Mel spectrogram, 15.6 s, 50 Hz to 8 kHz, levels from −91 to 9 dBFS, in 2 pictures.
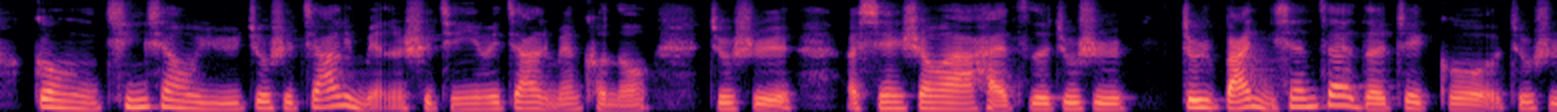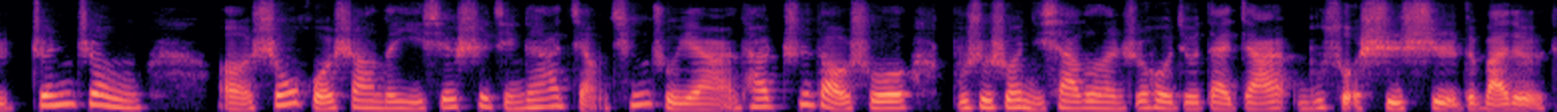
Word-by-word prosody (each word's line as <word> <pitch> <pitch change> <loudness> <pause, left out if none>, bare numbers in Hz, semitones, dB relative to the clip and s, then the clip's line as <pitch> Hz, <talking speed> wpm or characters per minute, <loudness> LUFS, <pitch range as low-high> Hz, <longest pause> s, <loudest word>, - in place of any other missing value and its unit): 更 180 -6 +1
倾 200 +1 0
向 195 -6 0
于， 150 0 -4
就 175 +2 0
是 170 -2 -3
家 205 +4 0
里 240 - +2
面 195 - -3
的 - - -5
事 - - -2
情， 145 -2 -7
因 150 +1 -3
为 160 - -1
家 165 -1 +1
里 - - -5
面 145 +2 -5
可 - - -3
能 130 -1 -5 0.3
就 155 - 0
是 140 -6 0 0.3
先 165 0 +1
生 165 -1 +2
啊， 155 -1 +3
孩 125 -6 +2
子。 150 +4 0
就 160 +1 0
是 150 -1 0 0.3
就 195 - +8
是 195 - +3
把 180 -1 +5
你 210 - -1
现 215 0 +1
在 245 0 +3
的 150 -7 +2
这 170 +1 0
个 145 -4 -1
就 165 - -4
是 150 -1 -7
真 255 +3 +3
正， 240 -10 +2 0.4
嗯， 155 -2 0
生 265 +3 +2
活 165 - +3
上 185 0 -1
的 170 - -1
一 165 -1 -3
些 200 +3 -1
事 220 +2 -2
情 165 -5 -6
跟 195 - 0
他 225 - -1
讲 225 -2 -6
清 255 +8 -4
楚， 285 - 0
也 145 0 +2
让 145 - -2
他 210 +3 0
知 270 +5 -4
道 155 - +4
说， 175 +2 +4 0.2
不 175 - -2
是 190 +2 +2
说 195 +1 +2
你 180 -6 -1
下 175 +2 0
班 180 +1 +1
了 165 - -1
之 170 +3 -3
后 180 -2 +2
就 160 -1 -2
在 160 -2 0
家 155 +3 0
无 160 +3 -7
所 190 - 0
事 320 -2 +2
事， 355 -1 +1
对 - - -3
吧， - - +4
就 - - +4
175 Hz, 310 characters per minute, -22 LUFS, 155-205 Hz, 0.4 s, 就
